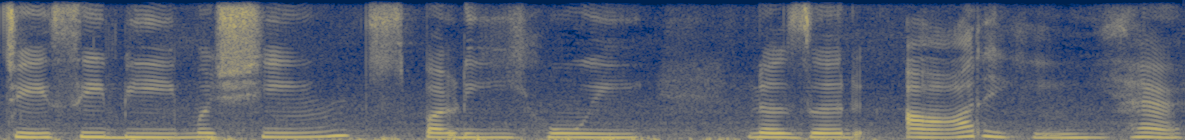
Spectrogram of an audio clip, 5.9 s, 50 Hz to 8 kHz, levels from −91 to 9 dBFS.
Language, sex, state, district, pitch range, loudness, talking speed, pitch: Hindi, female, Punjab, Fazilka, 210-240 Hz, -18 LUFS, 80 wpm, 230 Hz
